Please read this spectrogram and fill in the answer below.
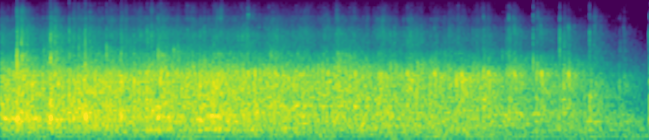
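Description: Audience applauding: dense, steady clapping that gradually dies away over the last couple of seconds.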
